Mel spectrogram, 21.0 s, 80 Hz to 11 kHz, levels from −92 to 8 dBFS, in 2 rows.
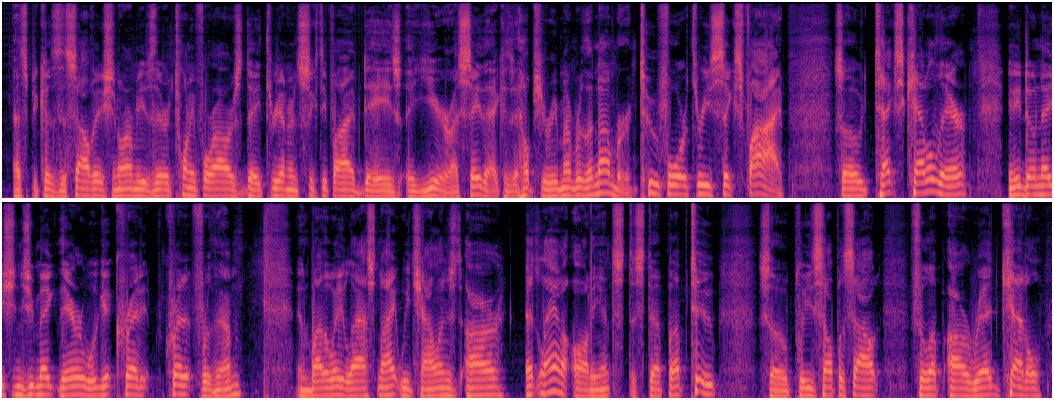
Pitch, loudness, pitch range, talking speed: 125 Hz, -21 LUFS, 115-140 Hz, 190 wpm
